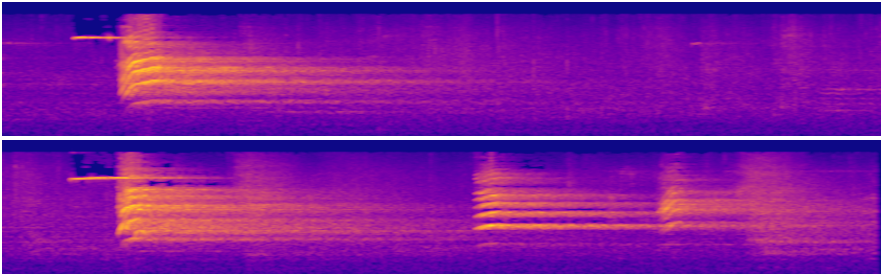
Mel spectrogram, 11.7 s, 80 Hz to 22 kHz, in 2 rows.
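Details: At Port of Nagoya Public Aquarium, beluga training session with Gray, Nana and Mirai, 7 June 2022: three strong nasal, harmonic calls spaced several seconds apart, each fading slowly, preceded by a short thin high tone.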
